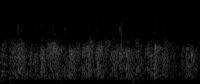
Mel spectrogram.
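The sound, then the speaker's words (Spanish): An audience applauds God after a prayer, a steady, dense, even wash of many hands clapping at once, sustained and fairly loud throughout with no voices standing out. “Dele fuerte, fuerte el aplauso a Dios.”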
